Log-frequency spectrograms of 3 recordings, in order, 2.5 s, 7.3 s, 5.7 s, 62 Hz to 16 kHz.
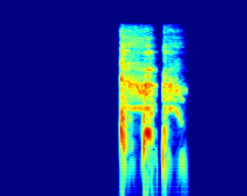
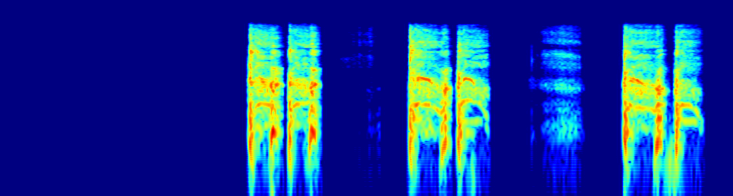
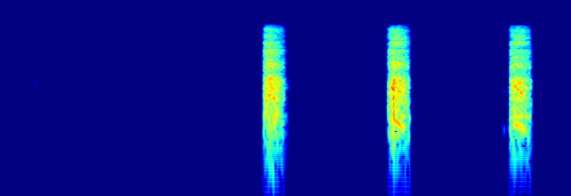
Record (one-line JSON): {"cough_length": "2.5 s", "cough_amplitude": 27734, "cough_signal_mean_std_ratio": 0.31, "three_cough_length": "7.3 s", "three_cough_amplitude": 30228, "three_cough_signal_mean_std_ratio": 0.36, "exhalation_length": "5.7 s", "exhalation_amplitude": 24290, "exhalation_signal_mean_std_ratio": 0.23, "survey_phase": "beta (2021-08-13 to 2022-03-07)", "age": "18-44", "gender": "Male", "wearing_mask": "No", "symptom_runny_or_blocked_nose": true, "symptom_sore_throat": true, "smoker_status": "Never smoked", "respiratory_condition_asthma": false, "respiratory_condition_other": false, "recruitment_source": "Test and Trace", "submission_delay": "2 days", "covid_test_result": "Positive", "covid_test_method": "RT-qPCR", "covid_ct_value": 26.2, "covid_ct_gene": "ORF1ab gene", "covid_ct_mean": 27.1, "covid_viral_load": "1300 copies/ml", "covid_viral_load_category": "Minimal viral load (< 10K copies/ml)"}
